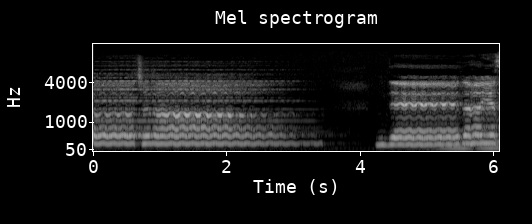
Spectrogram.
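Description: A woman singing a Bulgarian folk song, holding a long note with a wide, even vibrato that fades away about three and a half seconds in. After a brief silence she starts a new phrase on a lower note, and a low steady drone comes in beneath her voice.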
